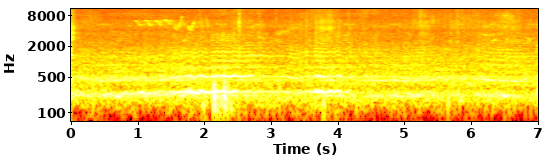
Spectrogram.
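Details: Collected swarm of honey bees walking into The Cathedral Hive during a "walk in" installation; a steady low droning hum of many wings runs throughout, with a few louder passing buzzes near two and four seconds.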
